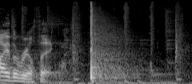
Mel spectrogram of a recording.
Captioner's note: bang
